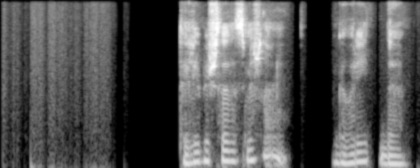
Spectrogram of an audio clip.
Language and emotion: Russian, neutral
